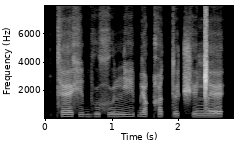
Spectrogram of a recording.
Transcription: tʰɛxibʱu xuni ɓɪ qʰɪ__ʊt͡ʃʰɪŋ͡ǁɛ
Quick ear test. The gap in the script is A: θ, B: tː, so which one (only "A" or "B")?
B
